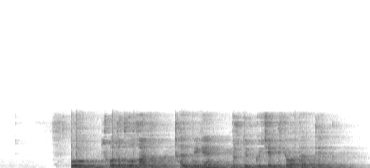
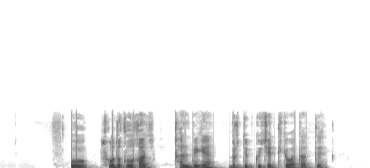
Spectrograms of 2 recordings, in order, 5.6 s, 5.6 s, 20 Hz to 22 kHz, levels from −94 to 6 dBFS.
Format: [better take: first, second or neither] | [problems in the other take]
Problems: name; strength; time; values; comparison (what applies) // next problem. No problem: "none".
second | room echo; dies away in 1.2 s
